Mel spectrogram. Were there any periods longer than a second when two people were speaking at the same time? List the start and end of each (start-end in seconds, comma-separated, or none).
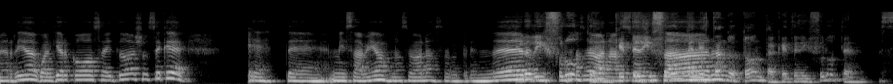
5.1-7.3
